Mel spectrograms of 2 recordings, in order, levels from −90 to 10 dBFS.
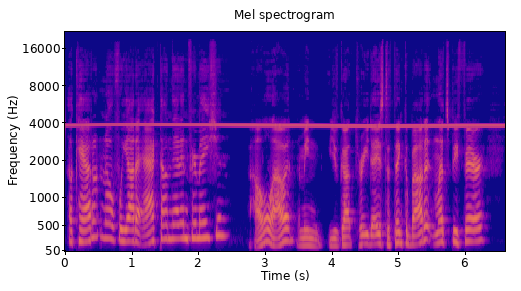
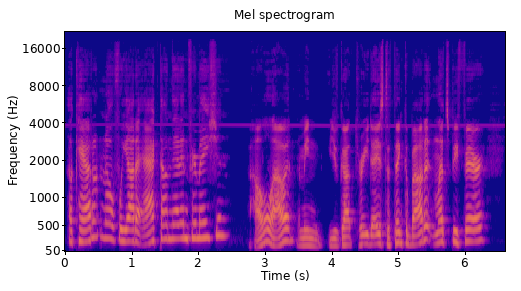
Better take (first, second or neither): second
